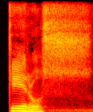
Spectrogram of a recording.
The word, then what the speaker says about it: kairos: pero llegó el tiempo queros se escribe kairos y por años lo habíamos dicho Cairo pero cuando vamos al griego se pronuncia queros ese keros que por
